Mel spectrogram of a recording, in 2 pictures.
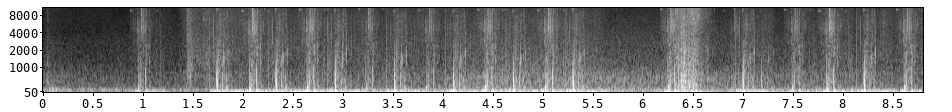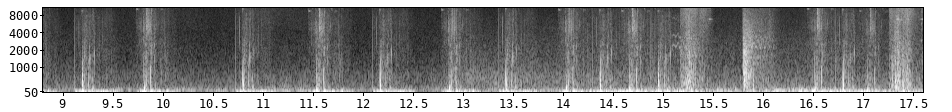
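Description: Footsteps crunch steadily on sand and stone.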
